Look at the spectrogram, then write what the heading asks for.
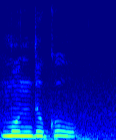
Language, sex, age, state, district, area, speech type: Telugu, female, 18-30, Telangana, Peddapalli, urban, read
